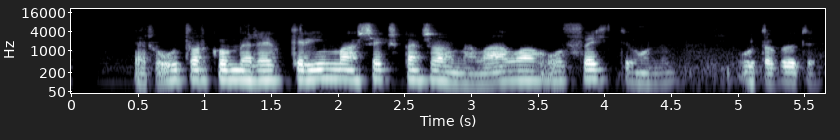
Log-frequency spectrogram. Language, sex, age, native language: Icelandic, male, 30-39, Icelandic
